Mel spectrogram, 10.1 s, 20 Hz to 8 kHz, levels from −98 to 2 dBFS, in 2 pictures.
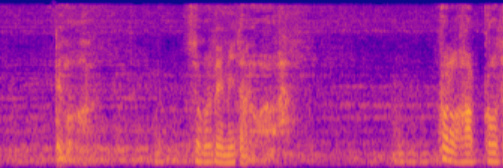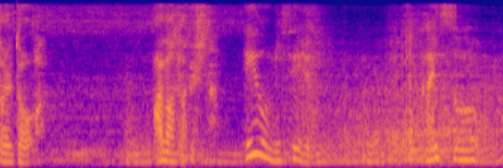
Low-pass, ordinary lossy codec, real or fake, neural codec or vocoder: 7.2 kHz; AAC, 32 kbps; fake; vocoder, 22.05 kHz, 80 mel bands, HiFi-GAN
